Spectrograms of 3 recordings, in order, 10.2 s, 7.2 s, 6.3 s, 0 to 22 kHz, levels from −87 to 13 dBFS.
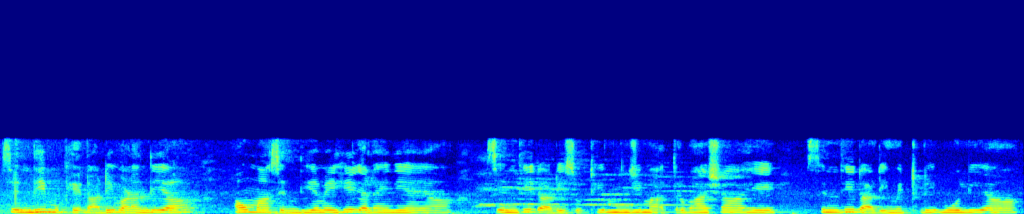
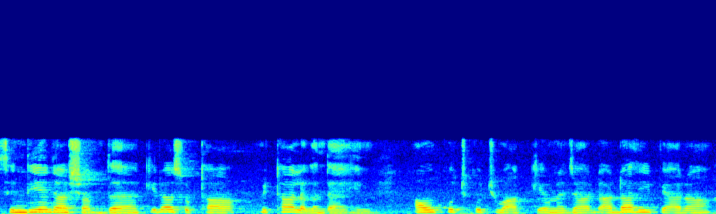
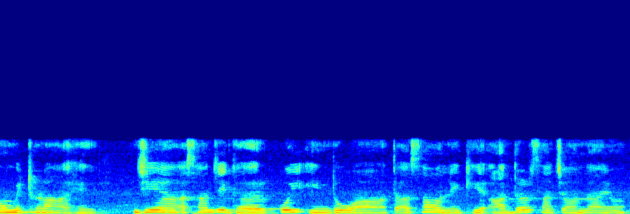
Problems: constant background noise, echo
